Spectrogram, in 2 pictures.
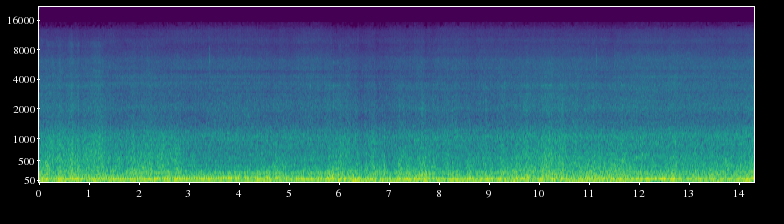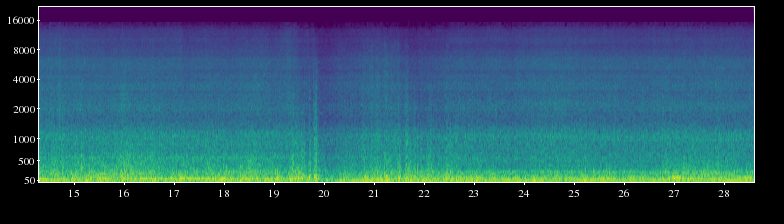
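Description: Motorcycle engine running steadily at low revs while riding, with wind noise on the microphone; the sound briefly dips about two-thirds of the way through.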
